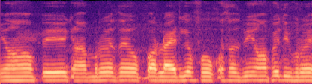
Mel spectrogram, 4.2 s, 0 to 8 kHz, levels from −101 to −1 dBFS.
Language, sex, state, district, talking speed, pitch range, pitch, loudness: Hindi, male, Odisha, Malkangiri, 185 wpm, 140-145 Hz, 140 Hz, -15 LUFS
